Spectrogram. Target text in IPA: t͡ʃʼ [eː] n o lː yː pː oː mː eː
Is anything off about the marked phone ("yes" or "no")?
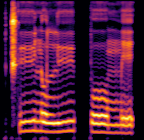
yes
